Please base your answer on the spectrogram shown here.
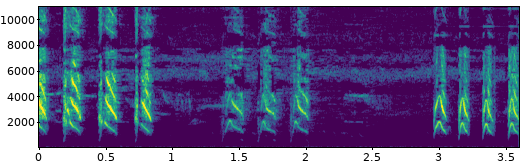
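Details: Parrot giving quick, sharp, downslurred screeches in rapid groups of three to four, a softer group in the middle, background otherwise still.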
